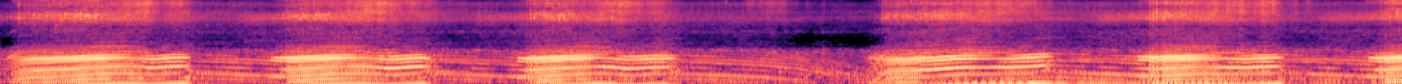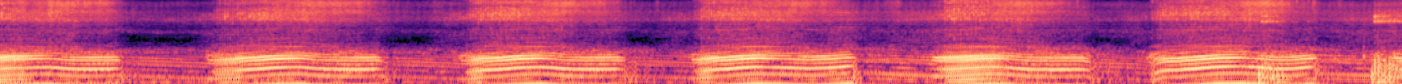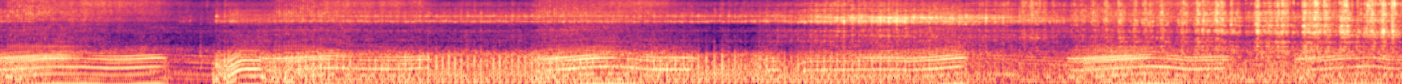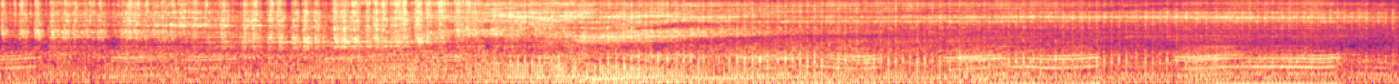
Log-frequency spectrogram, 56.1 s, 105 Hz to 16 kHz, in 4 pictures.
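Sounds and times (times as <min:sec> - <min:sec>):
small engine revving: 0:00.0 - 0:56.0.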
